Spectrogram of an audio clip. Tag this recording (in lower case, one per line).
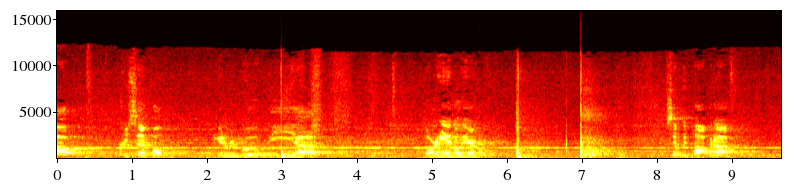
speech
